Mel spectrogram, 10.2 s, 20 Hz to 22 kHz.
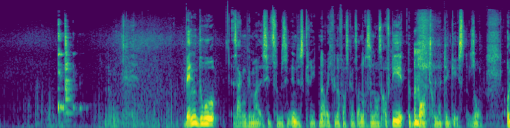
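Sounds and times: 
quiet rustle: 0.0 - 9.7
wine glasses clinking in a toast: 1.2 - 1.8
speech: 3.7 - 10.1
laughter: 8.3 - 8.7.

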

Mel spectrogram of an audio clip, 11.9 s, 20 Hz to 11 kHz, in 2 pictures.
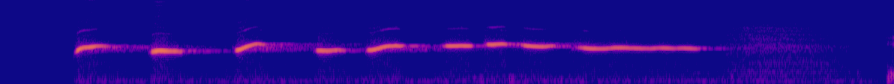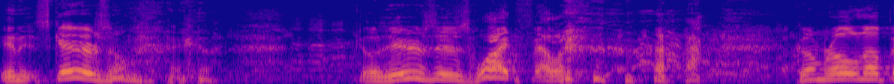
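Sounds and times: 
man whistling a short lilting tune: 0.5 - 4.8
speech: 6.0 - 7.8, 8.4 - 11.9
laughter: 6.8 - 11.9.

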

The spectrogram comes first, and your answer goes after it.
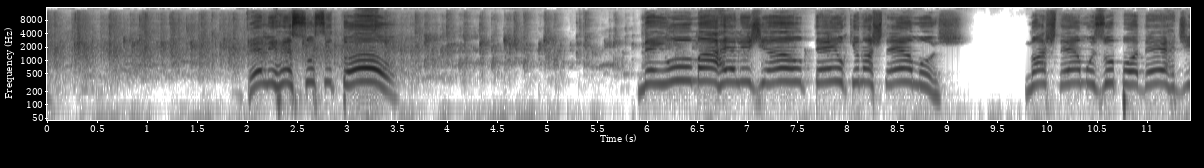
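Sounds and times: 
large audience applauding: 0.0 - 6.0
speech: 2.0 - 3.6, 5.9 - 9.2, 9.8 - 11.4.

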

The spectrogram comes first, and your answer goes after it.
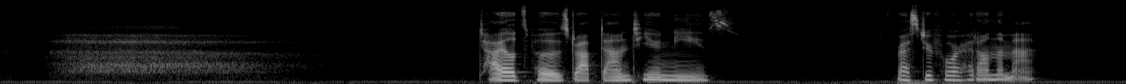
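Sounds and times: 
open-mouth exhale after deep breath during a yoga session: 0.5 - 3.3
speech: 4.9 - 7.4, 9.0 - 10.4.

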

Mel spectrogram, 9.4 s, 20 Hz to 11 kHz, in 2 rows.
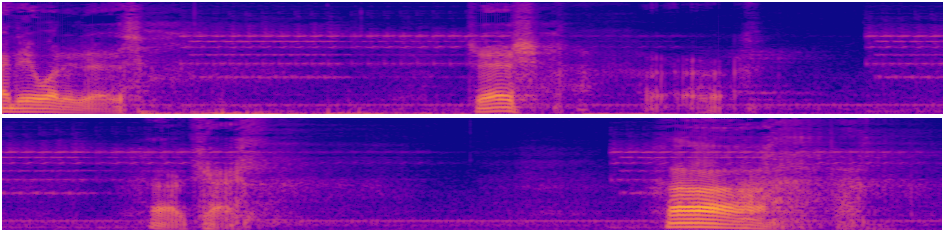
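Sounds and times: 
speech: 0.0 - 1.0, 2.4 - 3.8, 5.4 - 6.1, 8.0 - 9.1
telephone ringing with a bright electronic tone: 0.8 - 2.9, 4.3 - 6.9, 7.7 - 9.3.

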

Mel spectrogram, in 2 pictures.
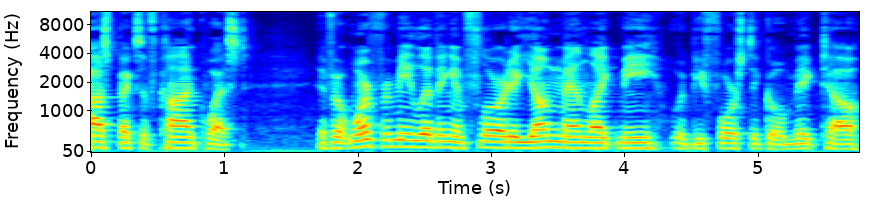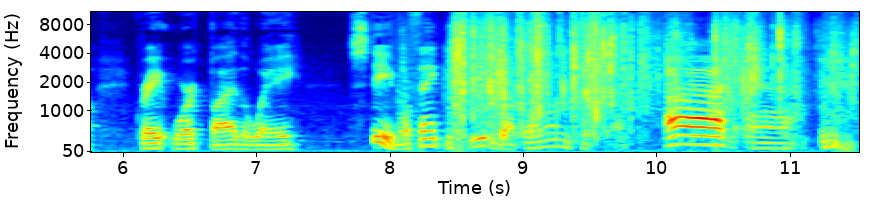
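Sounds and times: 
speech: 0.0 - 11.5
paper letters being crumpled up: 8.0 - 11.5
person making drawn-out voiced sounds: 8.4 - 11.5.

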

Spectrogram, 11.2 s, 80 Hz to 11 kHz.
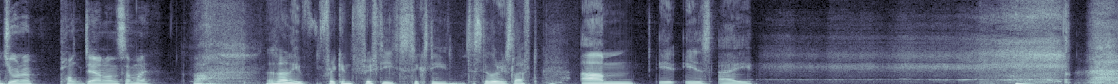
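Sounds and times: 
speech: 0.0 - 7.9
person sniffing a whisky glass: 7.6 - 11.1.

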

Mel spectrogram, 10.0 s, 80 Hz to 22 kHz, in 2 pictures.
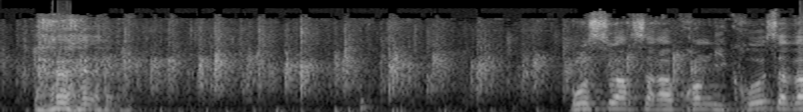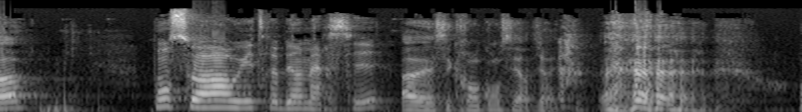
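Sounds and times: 
audience applauding: 0.0 - 4.7
speech: 0.2 - 0.9, 3.6 - 5.3, 6.0 - 10.0
laughter: 0.2 - 1.2, 8.5 - 9.5.

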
